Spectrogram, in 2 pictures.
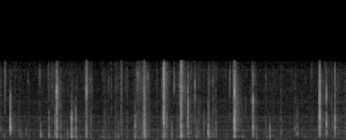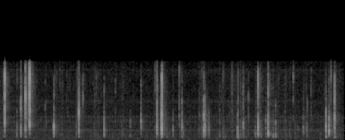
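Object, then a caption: Foil-plastic snack bag. Fingertips scratch and crinkle a full foil-plastic snack bag of pistachios. About thirty sharp, bright crackles and ticks scatter irregularly over a quiet hiss, with almost no low end. Each one snaps off at once, with no ring.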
